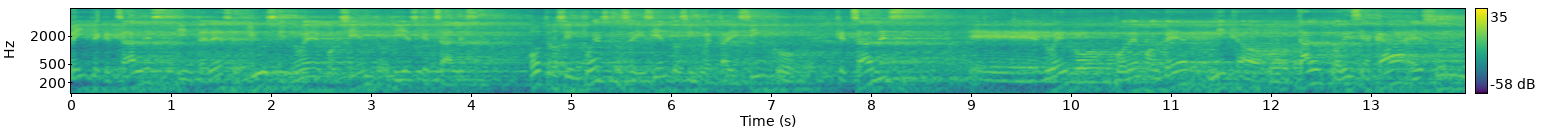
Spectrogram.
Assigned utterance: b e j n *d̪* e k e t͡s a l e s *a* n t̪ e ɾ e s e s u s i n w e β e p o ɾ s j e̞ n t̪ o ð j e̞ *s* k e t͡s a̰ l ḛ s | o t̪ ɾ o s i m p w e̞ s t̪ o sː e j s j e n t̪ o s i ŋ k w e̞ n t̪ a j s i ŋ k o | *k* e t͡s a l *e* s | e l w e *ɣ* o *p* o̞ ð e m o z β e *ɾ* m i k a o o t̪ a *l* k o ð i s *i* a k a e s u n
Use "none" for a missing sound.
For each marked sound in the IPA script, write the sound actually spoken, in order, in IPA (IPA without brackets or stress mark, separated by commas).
t̪, i, s, k, e, ɣ, p, ɾ, l, e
